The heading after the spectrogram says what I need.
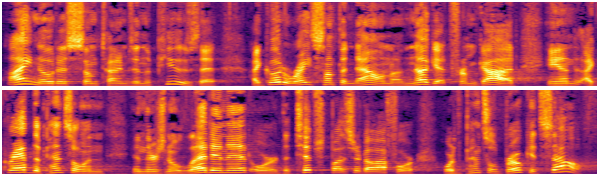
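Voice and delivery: put-on ninety-eight-year-old lady venting about pencils to her pastor, fired up. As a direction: let her frustration spill out with energy. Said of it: "And she says".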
